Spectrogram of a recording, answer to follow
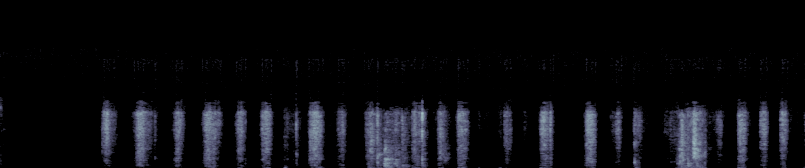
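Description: A paintbrush working paint onto a furniture piece: faint, quick short strokes, about four a second, in runs with brief pauses.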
